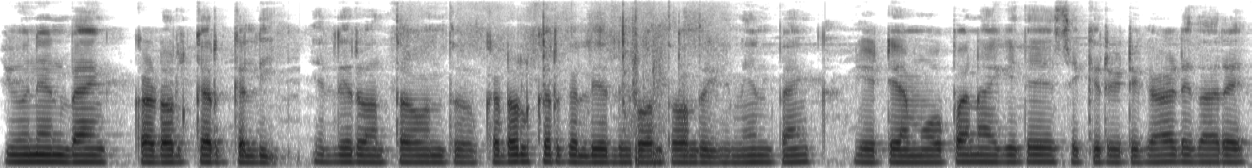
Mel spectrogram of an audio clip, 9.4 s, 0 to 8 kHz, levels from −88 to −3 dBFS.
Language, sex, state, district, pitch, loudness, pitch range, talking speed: Kannada, male, Karnataka, Belgaum, 115 Hz, -18 LUFS, 115-120 Hz, 115 wpm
